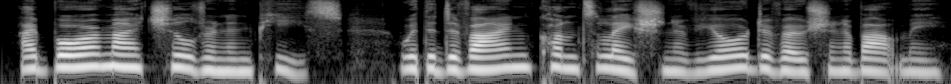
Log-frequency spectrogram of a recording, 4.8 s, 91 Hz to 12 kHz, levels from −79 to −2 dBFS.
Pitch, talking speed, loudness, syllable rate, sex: 210 Hz, 190 wpm, -18 LUFS, 5.8 syllables/s, female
